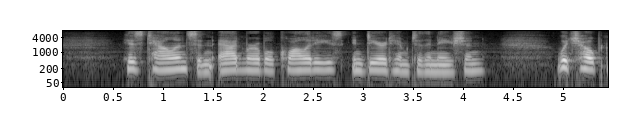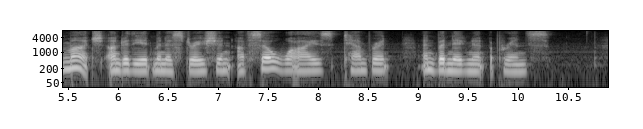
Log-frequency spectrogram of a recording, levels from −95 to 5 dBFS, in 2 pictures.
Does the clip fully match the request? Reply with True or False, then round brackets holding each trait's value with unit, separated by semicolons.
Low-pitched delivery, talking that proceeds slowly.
False (165 Hz; 130 wpm)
